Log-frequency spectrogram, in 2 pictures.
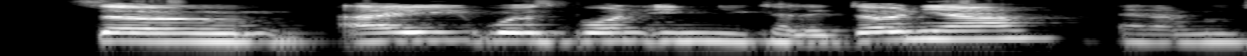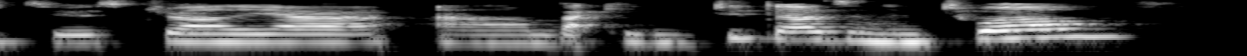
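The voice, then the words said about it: New Caledonian accent. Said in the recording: “people probably can hear my accent and they're like, where is she from? ... I'm originally from New Caledonia”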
